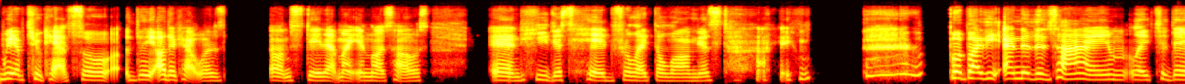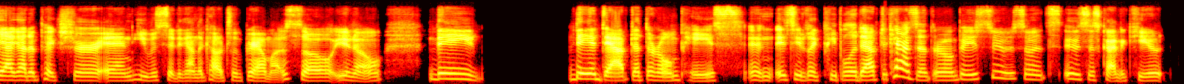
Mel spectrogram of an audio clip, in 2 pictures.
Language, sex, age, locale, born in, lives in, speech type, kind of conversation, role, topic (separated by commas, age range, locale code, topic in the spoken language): English, female, 50-54, en-US, United States, United States, conversation, unstructured, none, How do pets help people cope with stress or sadness?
